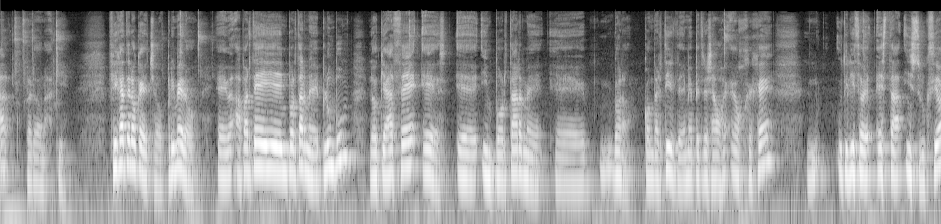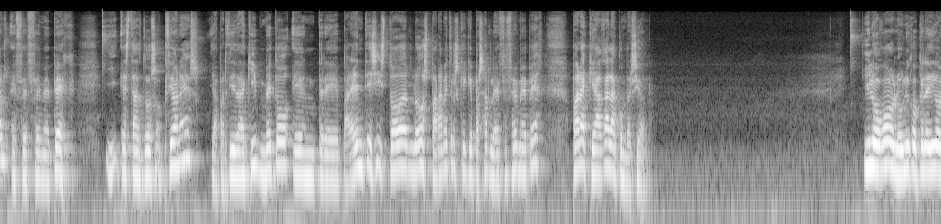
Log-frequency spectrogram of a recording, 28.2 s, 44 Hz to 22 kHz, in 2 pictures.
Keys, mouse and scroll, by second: 0.0-1.6 typing, 6.1 j, 10.8 j, 12.9-14.1 typing, 15.6 j, 17.0-18.3 typing, 26.8 j.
